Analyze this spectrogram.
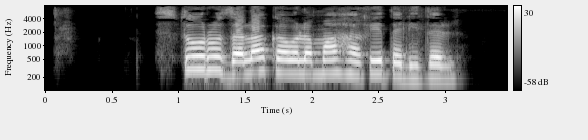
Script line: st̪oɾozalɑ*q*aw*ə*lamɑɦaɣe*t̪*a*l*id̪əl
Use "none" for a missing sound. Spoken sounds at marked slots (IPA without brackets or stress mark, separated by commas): k, ə, t̪, l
